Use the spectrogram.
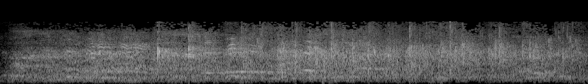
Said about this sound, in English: So does that hand clap mean y'all agree with her?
